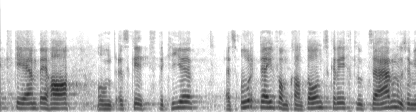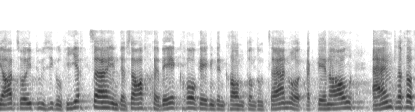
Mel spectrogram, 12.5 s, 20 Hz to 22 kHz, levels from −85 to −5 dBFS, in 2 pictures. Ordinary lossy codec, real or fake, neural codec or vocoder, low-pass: none; fake; codec, 16 kHz, 4 kbps, FreqCodec, smaller model; 7.2 kHz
